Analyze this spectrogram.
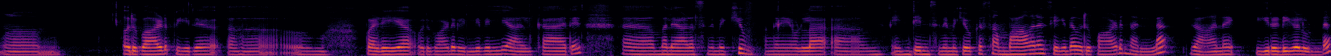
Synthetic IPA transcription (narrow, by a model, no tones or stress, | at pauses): o̞ɾubaːɽɨpeːɾɨ | pɐɻɐjɐʔo̞̰ɾubaːɽɨʋɐljɐʋɐljɐaːɭkaːɾɨ | mɐlɐjaːɭɐsinɐmɐkʲːumɐŋːɐnejuɭːɐ | ind̪jɐnsinɐmɐkʲːumokːe̞sɐmbʱaːʋɐnɐmt͡ɕe̞jðɐo̞ɾubaːɽɨnɐlːɐ | ɡaːnɐiːɾɐɽiɣɐɭuɳɖɨ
